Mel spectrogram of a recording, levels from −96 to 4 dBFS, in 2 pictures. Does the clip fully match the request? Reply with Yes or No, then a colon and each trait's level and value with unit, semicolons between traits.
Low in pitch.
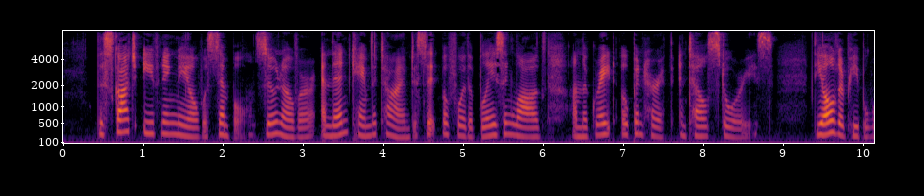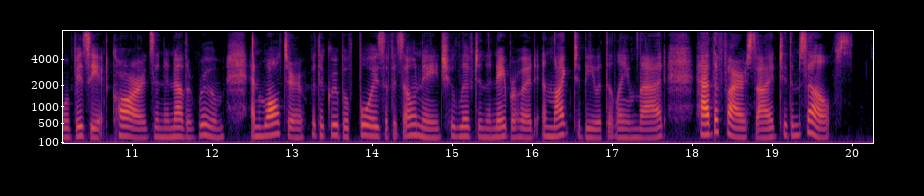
No: high, 205 Hz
